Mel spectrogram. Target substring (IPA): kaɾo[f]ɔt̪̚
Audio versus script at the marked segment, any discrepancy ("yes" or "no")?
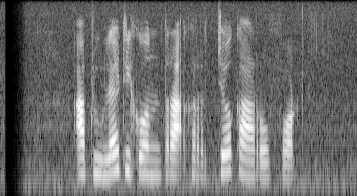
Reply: no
